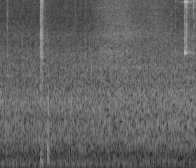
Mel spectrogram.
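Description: A single sharp metallic click about half a second in as a steel padlock's shackle is pushed shut, over a steady background hum.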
